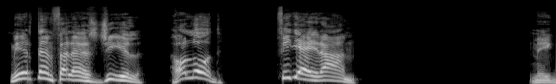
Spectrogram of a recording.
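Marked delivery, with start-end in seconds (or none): 0.1-3.6 high, loud impatient shout over the radio. A narrator's reading. Sid shouting impatiently at Jill through the radio. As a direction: yell at her to answer, losing patience. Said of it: "türelmetlenül kiabálni kezdett".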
